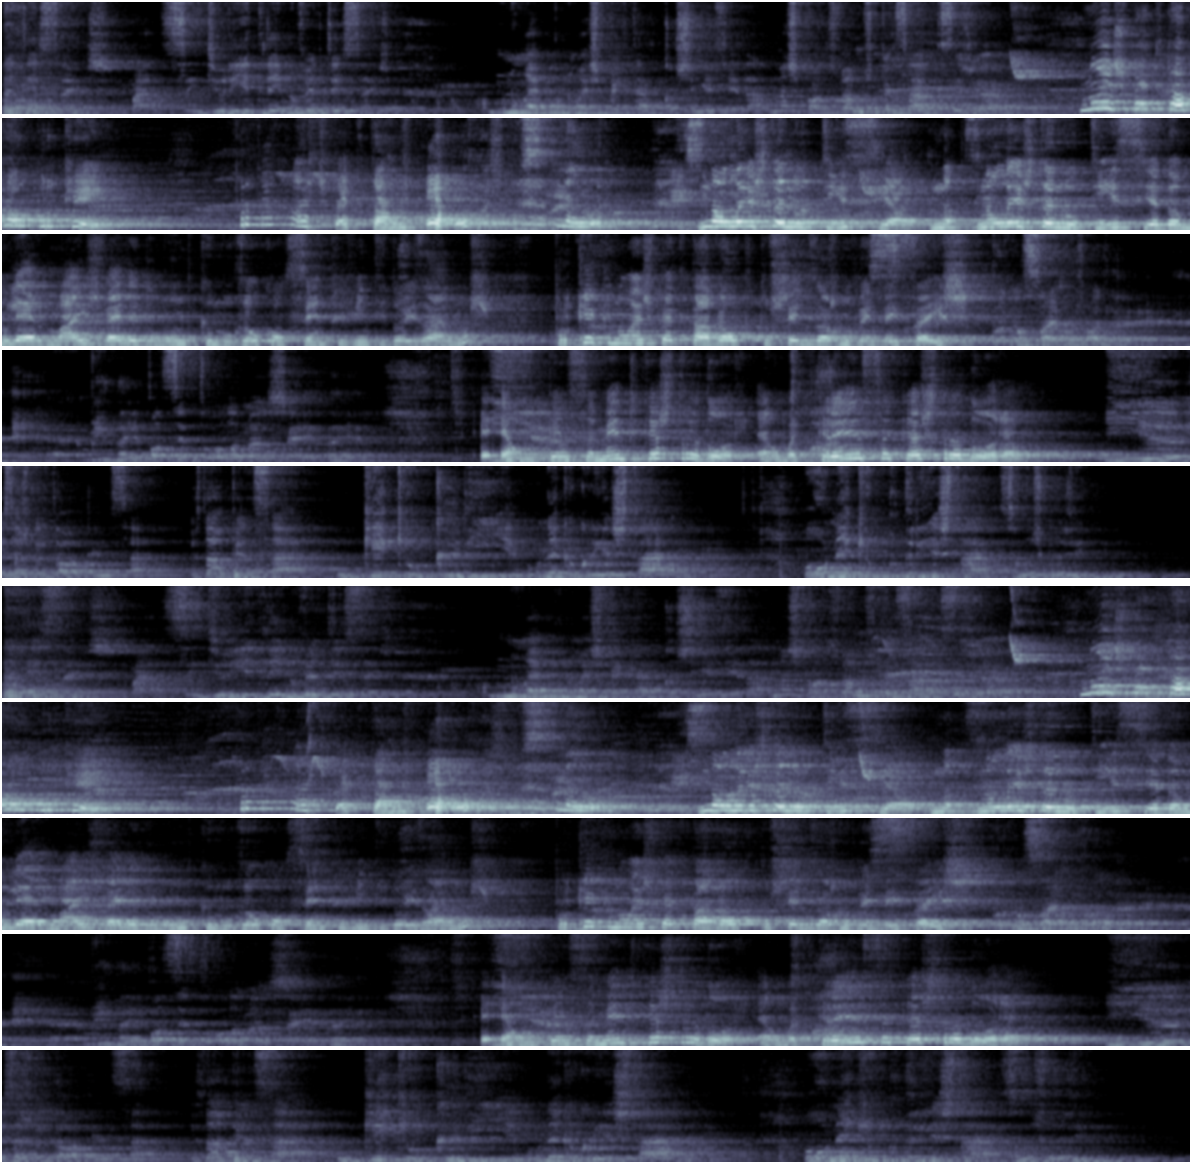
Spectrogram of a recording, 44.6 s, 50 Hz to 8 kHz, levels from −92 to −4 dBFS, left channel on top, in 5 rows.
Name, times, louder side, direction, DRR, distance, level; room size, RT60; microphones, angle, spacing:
voice 1, 0.0-3.3 3.6-8.8 10.2-10.7 11.0-11.1 12.4-13.6 13.9-16.7 22.1-22.7 23.7-24.9 25.2-31.3 32.6-33.2 35.0-40.9 41.3-43.8, left 3 dB, 65° left, -1 dB, 2.2 m, -45 dB
sound 1, 5.6-17.2, right 2 dB, 50° right, 1.5 m, -51 dB
voice 2, 8.1-9.8 10.7-12.5 12.9-13.4 13.8-21.5 22.0-25.1 30.3-34.4, left 3 dB, 35° left, 5 dB, 0.4 m, -28 dB
17.0 x 8.3 x 7.0 m, 2.6 s
head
